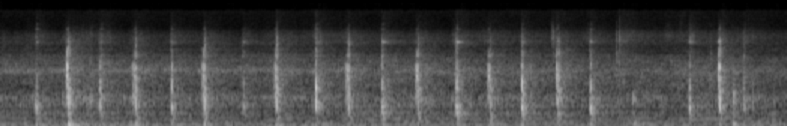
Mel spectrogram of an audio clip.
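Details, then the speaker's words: Car suspension rattle check: sharp irregular clicks, nearly one per second, as half shaft near CV boot is rocked by hand; some play is normal, but how much is unclear, cause unconfirmed. "You'll hear that as you turn, you'll hear it clicking. I did notice this, and there is supposed to normally be a little bit of play in there,"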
